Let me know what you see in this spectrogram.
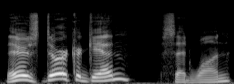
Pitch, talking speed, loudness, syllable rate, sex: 165 Hz, 130 wpm, -15 LUFS, 4.1 syllables/s, male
